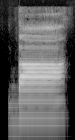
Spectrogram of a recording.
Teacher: বা কোন জায়গা থেকে উচ্চারিত হয় মনে আছে? দুই ঠোঁট, দুই ঠোঁটের ভিজা অংশ থেকে বা উচ্চারিত হয়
